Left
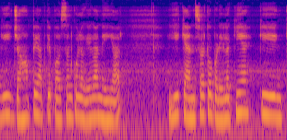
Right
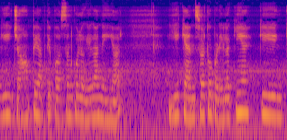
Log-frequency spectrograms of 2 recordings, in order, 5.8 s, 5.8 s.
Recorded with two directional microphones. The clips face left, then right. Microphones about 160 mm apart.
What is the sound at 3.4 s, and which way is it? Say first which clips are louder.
Speech: left 6 dB; 45° left (ahead or behind).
